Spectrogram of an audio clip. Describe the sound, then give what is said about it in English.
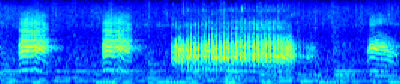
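Harsh, raspy bird calls: two short caws, then a longer drawn-out rasp and another short call, over a steady low rhythmic backing of tones. “Did you hear that? It was saying it may rain soon.”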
